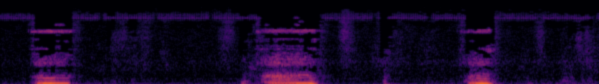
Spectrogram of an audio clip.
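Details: Horse snoring while asleep, recorded on a webcam: snoring.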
